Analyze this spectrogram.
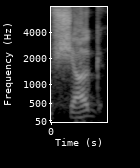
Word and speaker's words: Suge: __ ] there's a lot of sh oh shug there's a lot of chug nights in the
